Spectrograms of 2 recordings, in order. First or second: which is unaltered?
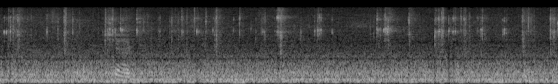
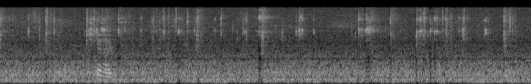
second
